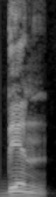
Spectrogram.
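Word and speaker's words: then: এর পরে আই আছে কিন্তু টি এইচ এর জন্য দোয়া হচ্ছে কেন কারণ এখানকার প্রত্যেকটি ওয়ার্ড ব্যতিক্রম এরা রুলস ফলো করে না যেমন দেখো টি এইচ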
